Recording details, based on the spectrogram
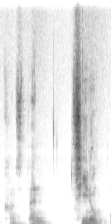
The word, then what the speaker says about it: Constantino: Og øh, nu prøver jeg jo at finde ud af, hvad det er, det er, du laver sammen med Andreas øh, Constantino. Er det rigtigt udtalt? – Ja, det er ja. rigtigt.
